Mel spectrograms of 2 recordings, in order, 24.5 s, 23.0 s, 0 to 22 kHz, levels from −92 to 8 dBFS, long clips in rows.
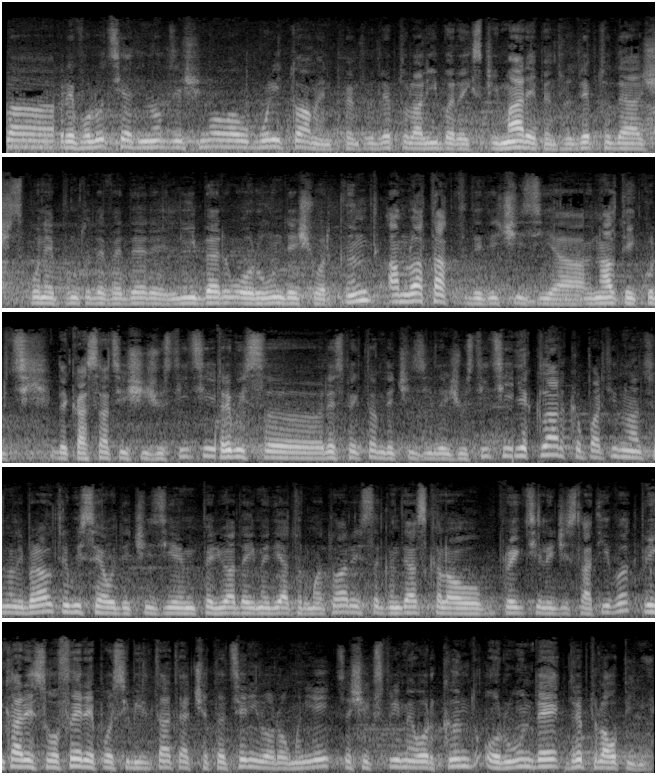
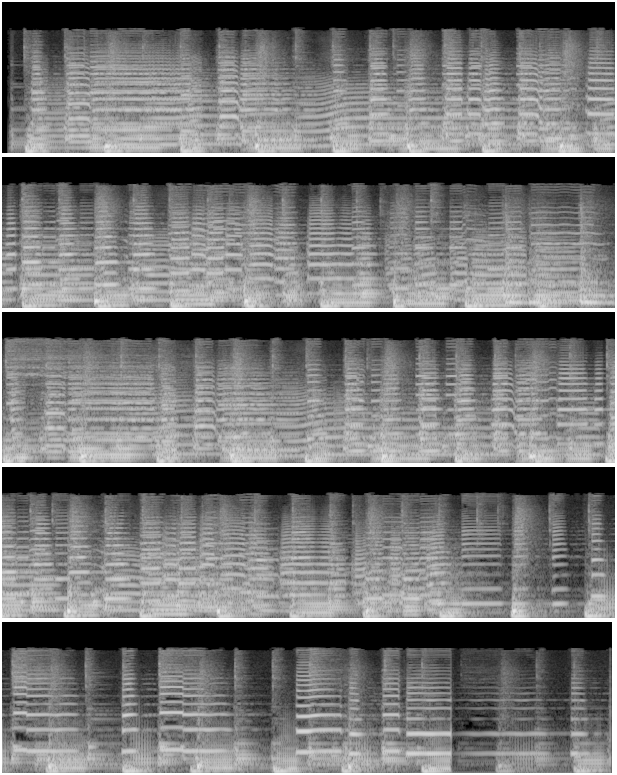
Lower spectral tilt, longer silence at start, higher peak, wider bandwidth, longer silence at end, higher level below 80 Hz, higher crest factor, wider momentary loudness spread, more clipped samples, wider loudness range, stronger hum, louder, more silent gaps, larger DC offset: first, -6.5 dB/octave vs -4.5 dB/octave; about the same, 0.05 s vs 0.05 s; about the same, -2 dBFS vs 0 dBFS; first, 13.5 kHz vs 11 kHz; about the same, 0 s vs 0 s; second, -52 dBFS vs -20 dBFS; first, 16 dB vs 10 dB; about the same, 7 LU vs 5 LU; second, under 0.1% vs 0.3%; about the same, 3 LU vs 2 LU; neither; second, -19 LUFS vs -10 LUFS; neither; second, under 0.1% vs 0.4%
